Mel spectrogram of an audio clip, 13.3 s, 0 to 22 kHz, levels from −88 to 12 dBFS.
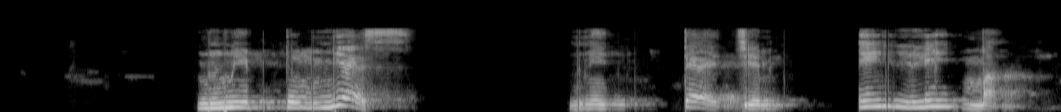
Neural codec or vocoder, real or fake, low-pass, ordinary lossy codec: codec, 16 kHz, 2 kbps, FreqCodec, larger model; fake; 7.2 kHz; AAC, 48 kbps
